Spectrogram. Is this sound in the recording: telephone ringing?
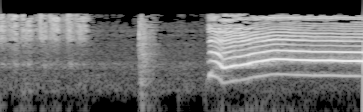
no

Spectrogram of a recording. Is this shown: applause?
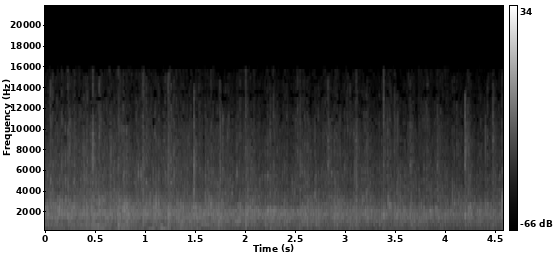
yes

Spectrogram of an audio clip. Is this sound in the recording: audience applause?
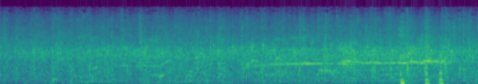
yes

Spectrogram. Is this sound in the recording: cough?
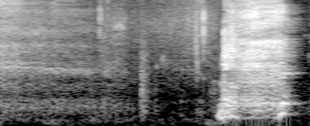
yes

